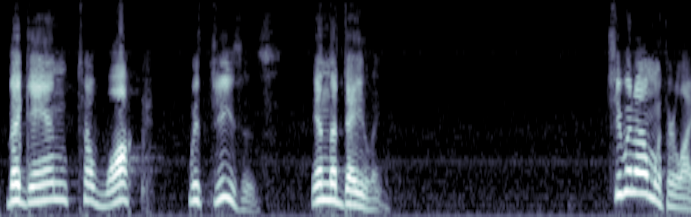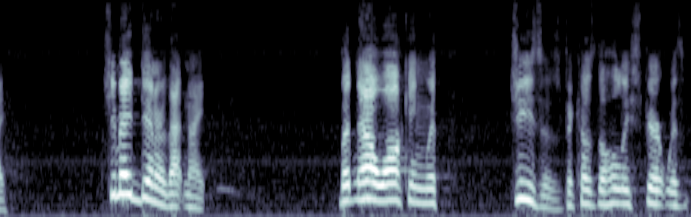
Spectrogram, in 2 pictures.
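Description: A man preaching a sermon in a large sanctuary, his voice high and light. He tells the story slowly and deliberately, with pauses between phrases. A long reverb from the hall trails after his words. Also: sing-song.

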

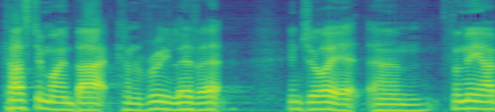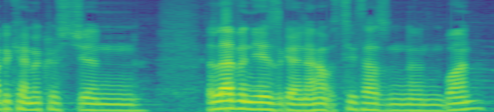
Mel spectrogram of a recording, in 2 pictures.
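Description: A British man preaches in a church hall, and his voice rings with a long, echoey reverb. His pitch sits in the middle range for a man. He speaks haltingly and often pauses on ums as he searches for his words. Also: steady tone, clear, resonant tone. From United Kingdom. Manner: halting, many ums and restarts. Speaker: lay preacher. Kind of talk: informal sermon with audience questions.

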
